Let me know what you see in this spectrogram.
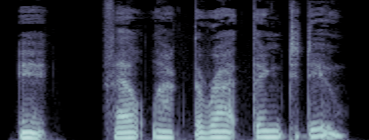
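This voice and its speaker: The speaker uses a put-on character voice, raspy and soft-spoken. It sits at a middle pitch and moves at a fairly slow pace. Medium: read story. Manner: murmuring, quiet.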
